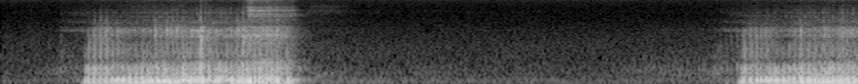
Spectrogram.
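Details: Person snoring: loud, rough, rattling snores on inhalation, each over a second long, separated by about three seconds of quiet breathing.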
